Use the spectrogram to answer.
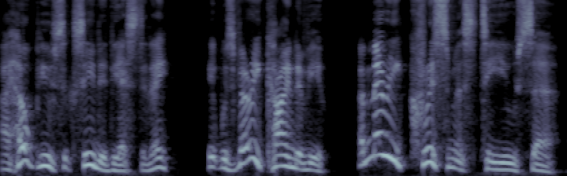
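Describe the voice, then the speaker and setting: A man's voice: fairly high pitch, wildly swooping pitch, breathy edge, voice pushed up, full character voice. A man voicing an elderly reformed miser for an audiobook, giddy and gushing with delight, drawing words out in exclamations. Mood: effusive, grateful. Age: older. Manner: exclamatory, drawn-out, gushing delivery. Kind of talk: dramatised audiobook character voice.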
